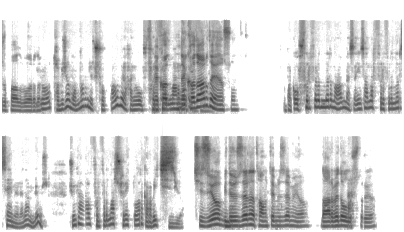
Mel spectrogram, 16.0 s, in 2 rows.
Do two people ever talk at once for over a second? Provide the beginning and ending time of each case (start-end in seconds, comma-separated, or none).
3.0-4.2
